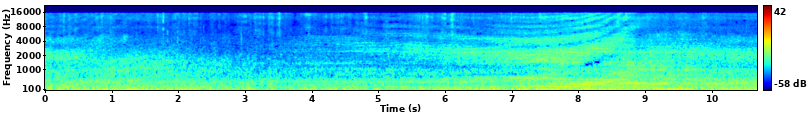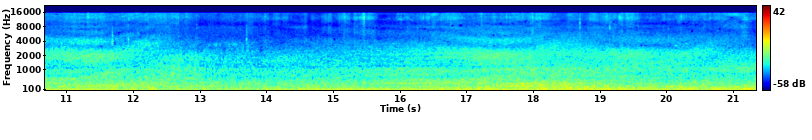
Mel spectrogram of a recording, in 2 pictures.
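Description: A car passes by, its engine and tyre noise swelling to a peak about eight seconds in and then fading, over a steady low rumble of wind on the microphone.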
